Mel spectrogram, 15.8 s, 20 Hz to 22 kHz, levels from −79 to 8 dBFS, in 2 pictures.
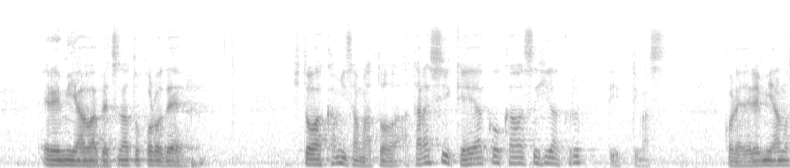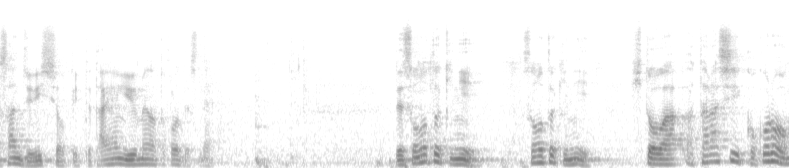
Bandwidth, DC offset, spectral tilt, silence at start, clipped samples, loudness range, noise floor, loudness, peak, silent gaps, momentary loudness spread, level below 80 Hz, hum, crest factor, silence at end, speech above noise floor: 17.5 kHz; under 0.1%; -5.5 dB/octave; 0 s; under 0.1%; 5 LU; -64 dBFS; -42 LUFS; -22 dBFS; none; 22 LU; -70 dBFS; none; 20 dB; 0 s; 23 dB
